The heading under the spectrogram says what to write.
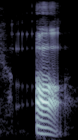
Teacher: वे वर्ण सम्मिलित होते हैं जिनके उच्चारण में हमारा मुख विबर पूरा का पूरा खुल जाता है। जैसे कि आ कहने में हमारा मुख विबर पूरा खुल जा रहा है ना। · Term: विवृत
